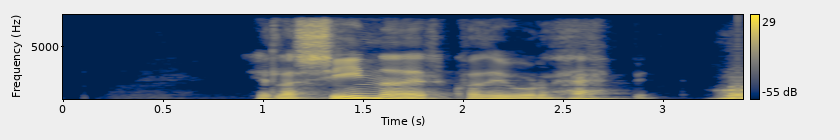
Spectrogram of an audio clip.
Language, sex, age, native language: Icelandic, male, 40-49, Icelandic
